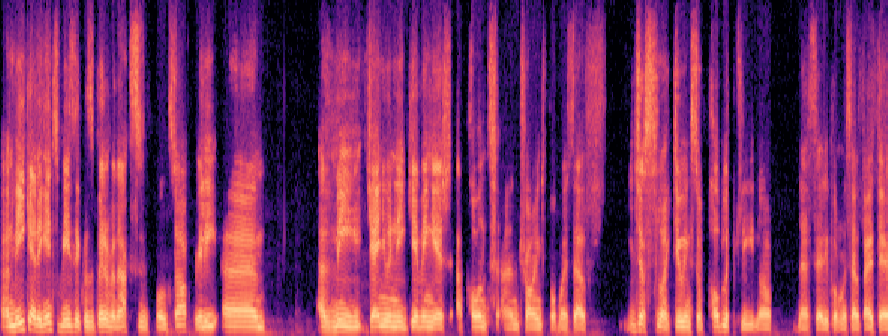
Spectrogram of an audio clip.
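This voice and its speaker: With a Connemara accent, a man talks at a fairly quick pace in a medium-pitched voice with fairly even intonation, in a dry, close sound with no echo. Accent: Connemara Irish. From Ireland, Connemara. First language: Irish. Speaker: rapper. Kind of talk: interview.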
